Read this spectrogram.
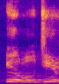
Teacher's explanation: النفس المطمئنہ ارجعی الی ربک راضیۃ مرضیہ، را پر ہوگی، ارجعی، عین حلق سے ادا کریں گے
